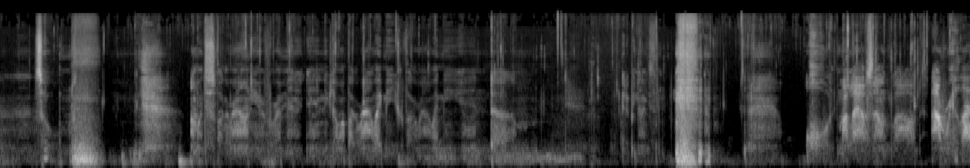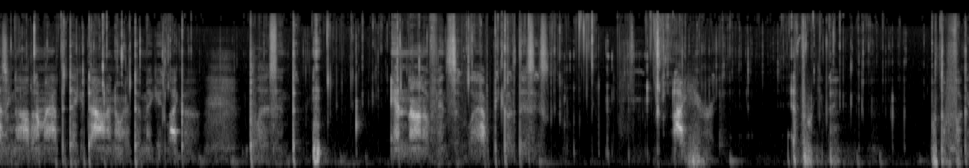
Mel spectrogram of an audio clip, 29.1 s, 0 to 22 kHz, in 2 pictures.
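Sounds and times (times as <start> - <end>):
man whispering: 0.0 - 1.3, 2.1 - 10.1, 12.1 - 17.6, 18.3 - 19.4, 20.4 - 22.9, 23.6 - 25.4, 26.4 - 27.3, 28.5 - 29.0
mouth clicks: 18.4 - 29.0.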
